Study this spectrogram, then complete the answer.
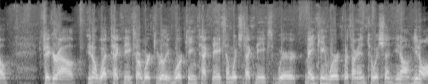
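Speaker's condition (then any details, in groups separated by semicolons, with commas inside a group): No condition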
